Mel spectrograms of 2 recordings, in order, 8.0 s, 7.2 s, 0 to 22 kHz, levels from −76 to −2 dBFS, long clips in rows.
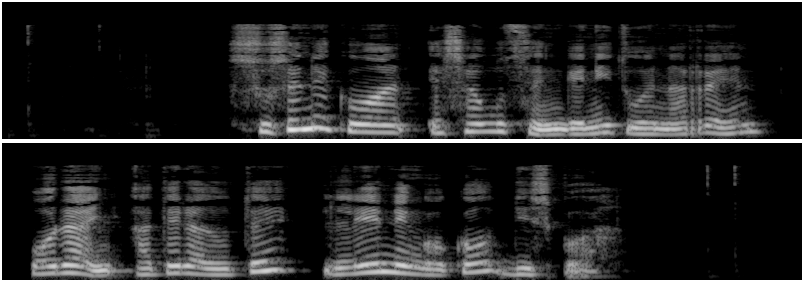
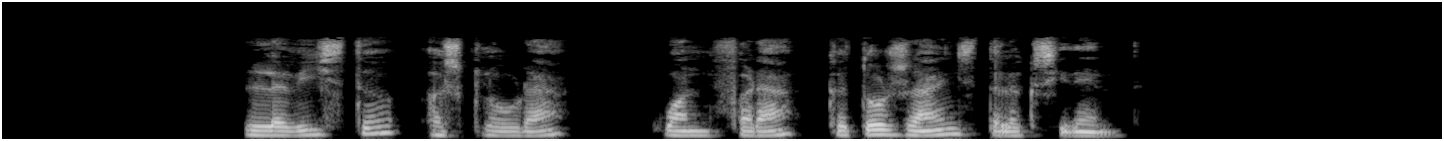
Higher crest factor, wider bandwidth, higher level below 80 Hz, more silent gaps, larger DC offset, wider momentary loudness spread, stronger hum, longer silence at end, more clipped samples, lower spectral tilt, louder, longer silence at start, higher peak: about the same, 18 dB vs 20 dB; first, 11.5 kHz vs 8 kHz; second, -68 dBFS vs -60 dBFS; second, none vs 2.03-2.10 s, 2.88-3.25 s, 4.02-4.14 s; neither; first, 13 LU vs 7 LU; neither; second, 0.95 s vs 1.6 s; neither; about the same, -4.5 dB/octave vs -4.5 dB/octave; about the same, -24 LUFS vs -22 LUFS; about the same, 1.15 s vs 1.25 s; second, -8 dBFS vs -4 dBFS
